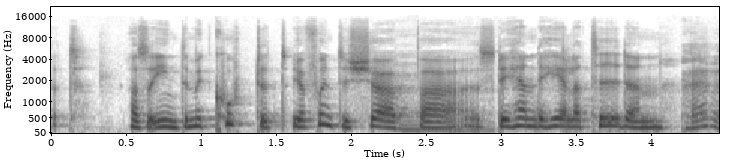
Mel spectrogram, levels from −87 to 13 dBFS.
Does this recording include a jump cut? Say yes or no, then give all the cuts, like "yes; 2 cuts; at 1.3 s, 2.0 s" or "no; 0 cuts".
yes; 1 cut; at 2.9 s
